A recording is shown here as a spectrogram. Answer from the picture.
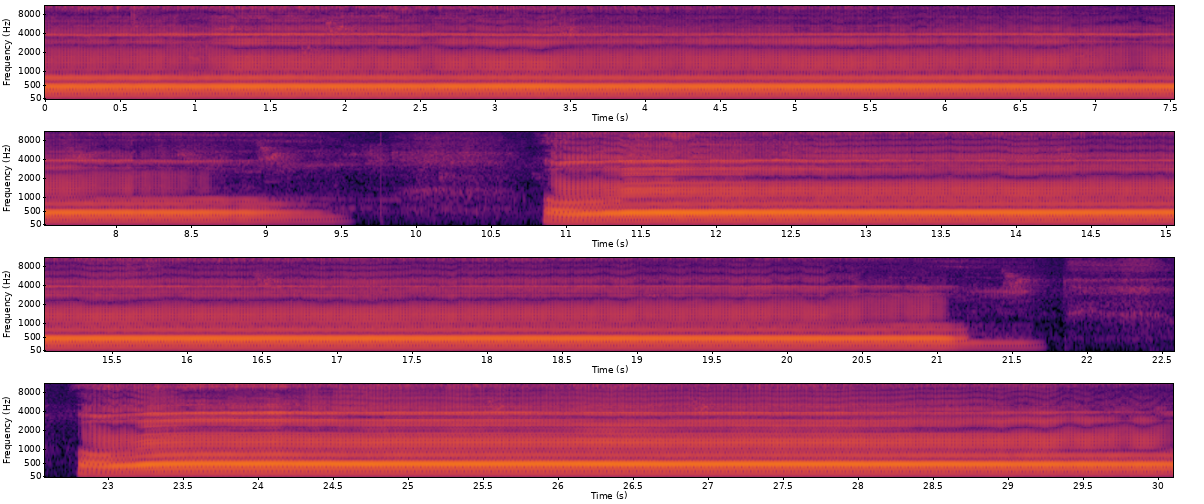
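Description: Conch shell (shankh) blown in three long, steady blasts, each swooping up in pitch at its start and then held for about nine seconds, with a short break between them.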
